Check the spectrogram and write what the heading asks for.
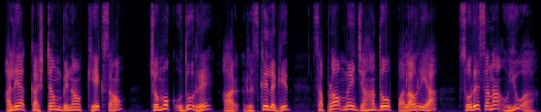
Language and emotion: Santali, surprised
